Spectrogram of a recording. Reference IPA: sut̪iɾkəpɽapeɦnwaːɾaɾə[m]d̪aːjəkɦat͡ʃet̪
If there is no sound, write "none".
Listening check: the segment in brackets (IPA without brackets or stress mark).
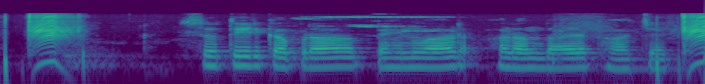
m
